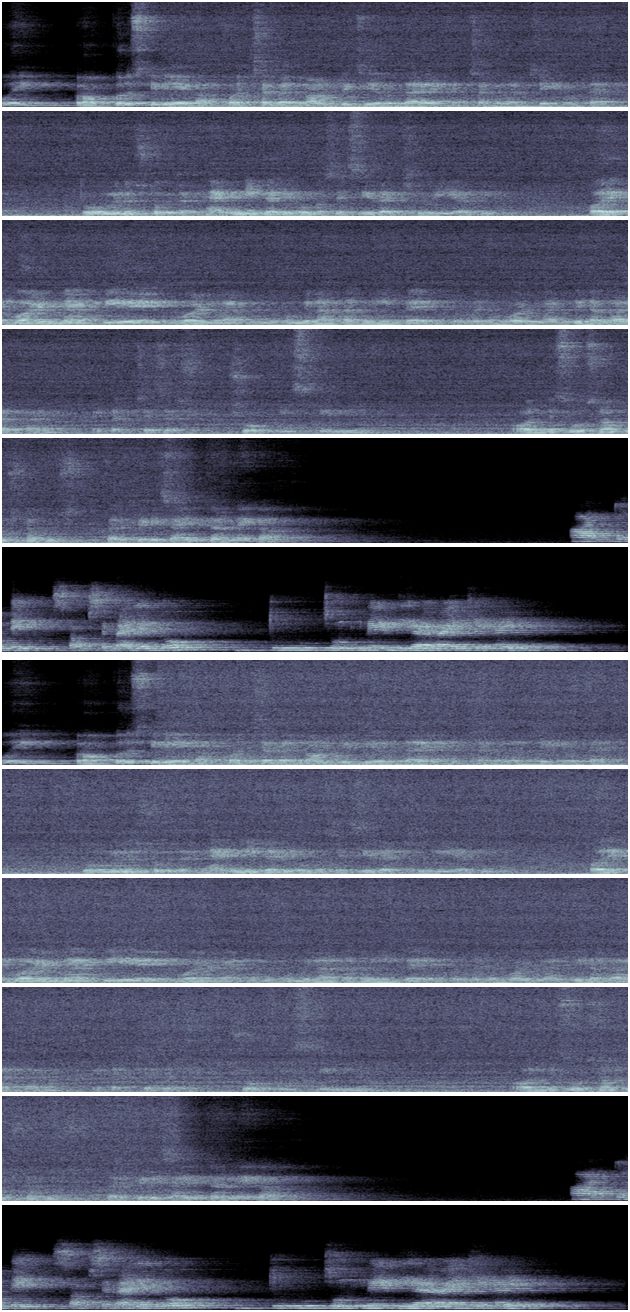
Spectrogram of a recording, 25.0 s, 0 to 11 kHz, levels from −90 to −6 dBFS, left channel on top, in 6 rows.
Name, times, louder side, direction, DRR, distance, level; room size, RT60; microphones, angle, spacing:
voice 1, 0.0-4.1 4.7-7.5 8.1-15.0 15.9-18.6, left 2 dB, 15° left, -1 dB, 0.5 m, -28 dB
sound 1, 1.0-17.9, right 2 dB, 65° right, 0.9 m, -36 dB
voice 2, 20.5-22.1 22.7-24.3, left 1 dB, 45° left, -5 dB, 2.5 m, -26 dB
6.2 x 4.7 x 5.6 m, 1.2 s
head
